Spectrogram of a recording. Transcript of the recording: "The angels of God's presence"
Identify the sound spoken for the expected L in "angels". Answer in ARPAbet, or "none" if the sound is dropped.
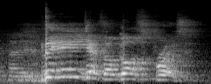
none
